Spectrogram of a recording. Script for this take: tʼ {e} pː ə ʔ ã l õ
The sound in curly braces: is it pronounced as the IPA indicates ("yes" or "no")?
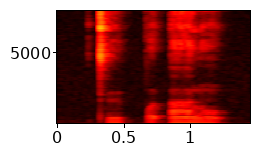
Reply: no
